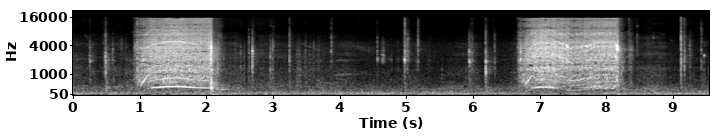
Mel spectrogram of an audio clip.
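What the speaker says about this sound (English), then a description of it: "Use the power tool. Tighten the screws." A power tool drives screws into a SUR-RON electric bike pedal kit, two loud whirring bursts about a second long each, separated by quiet with small clicks and handling noises.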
